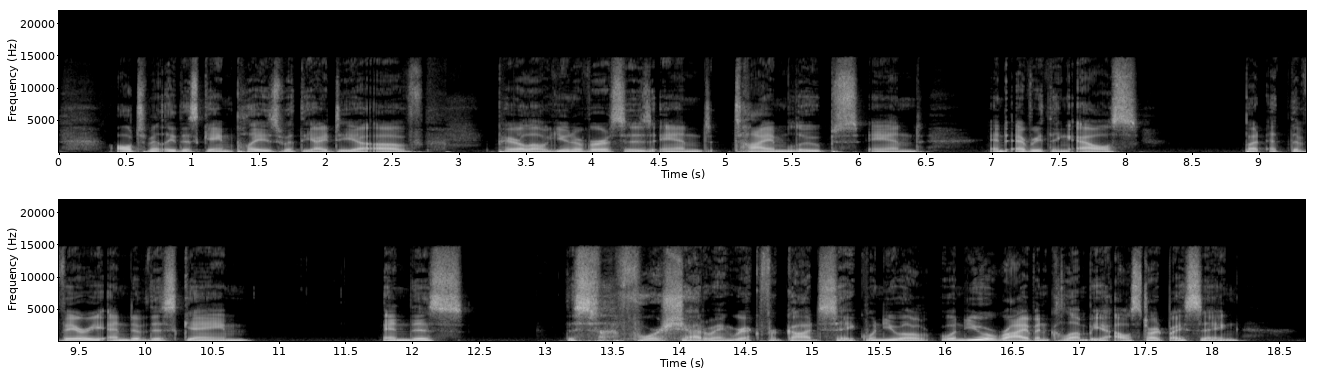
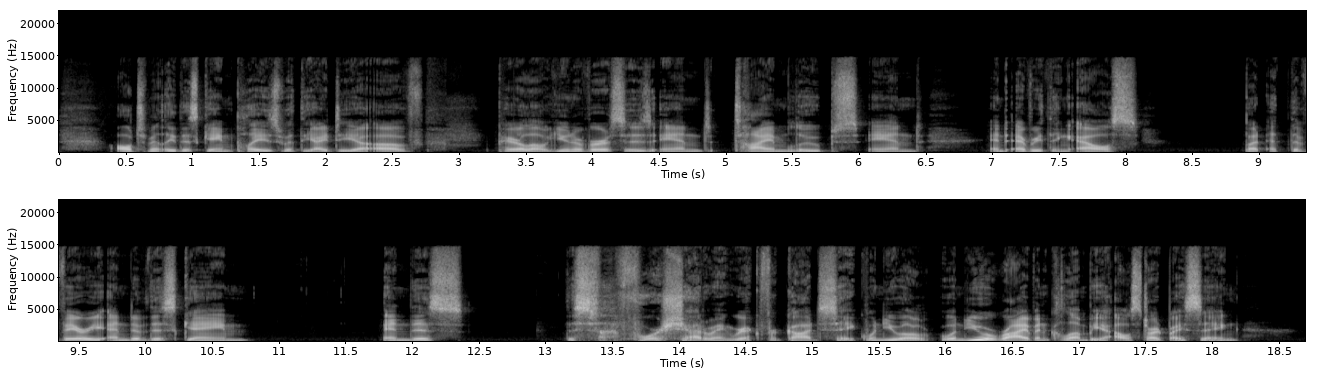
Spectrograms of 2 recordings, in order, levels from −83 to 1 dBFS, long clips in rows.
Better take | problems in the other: first | thin; somewhat; fading below 300 Hz

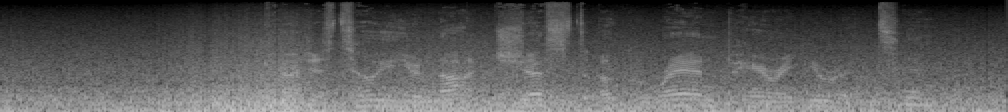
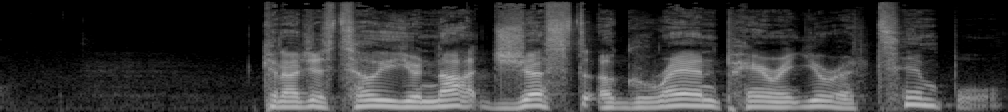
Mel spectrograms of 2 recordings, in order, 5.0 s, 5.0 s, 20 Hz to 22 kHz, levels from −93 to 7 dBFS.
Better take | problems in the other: second | wind noise on the microphone; heavy; as loud as the speech

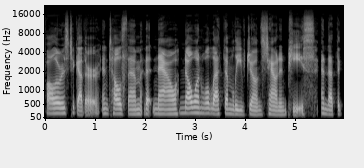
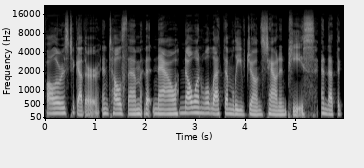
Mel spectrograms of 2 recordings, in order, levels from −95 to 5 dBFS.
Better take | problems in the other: second | thin; somewhat; fading below 350 Hz

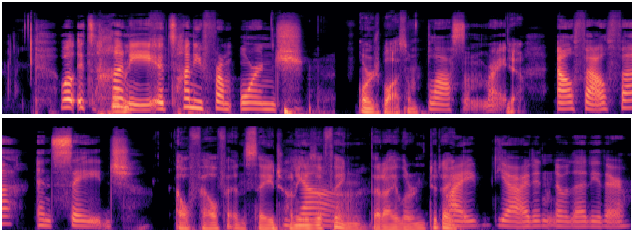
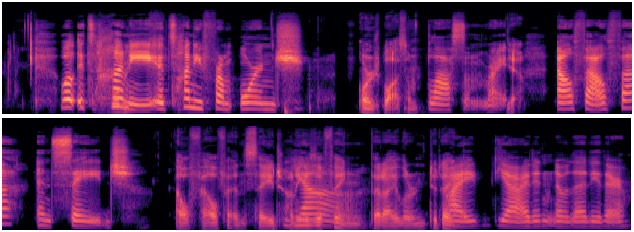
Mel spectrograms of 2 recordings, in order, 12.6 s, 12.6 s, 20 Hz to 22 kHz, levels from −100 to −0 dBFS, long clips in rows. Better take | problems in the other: first | thin; somewhat; fading below 350 Hz

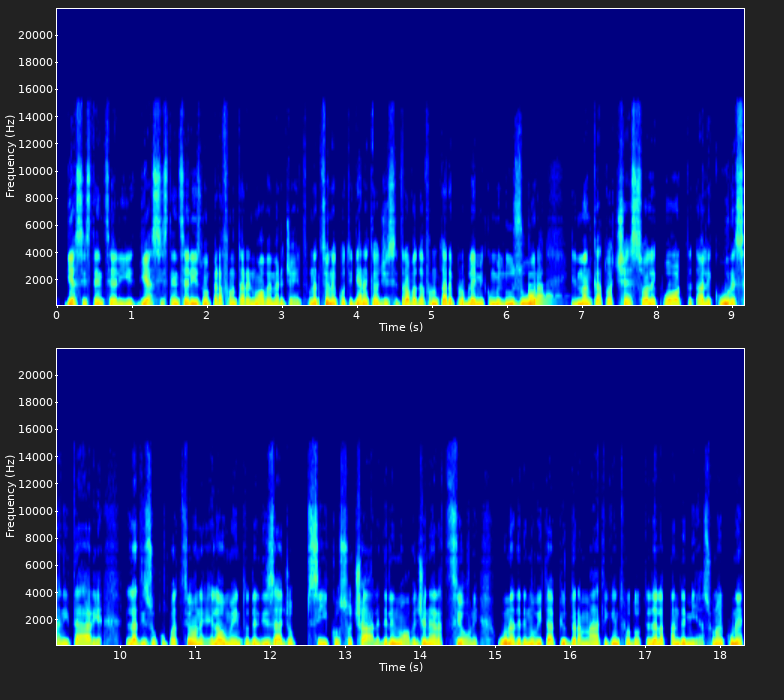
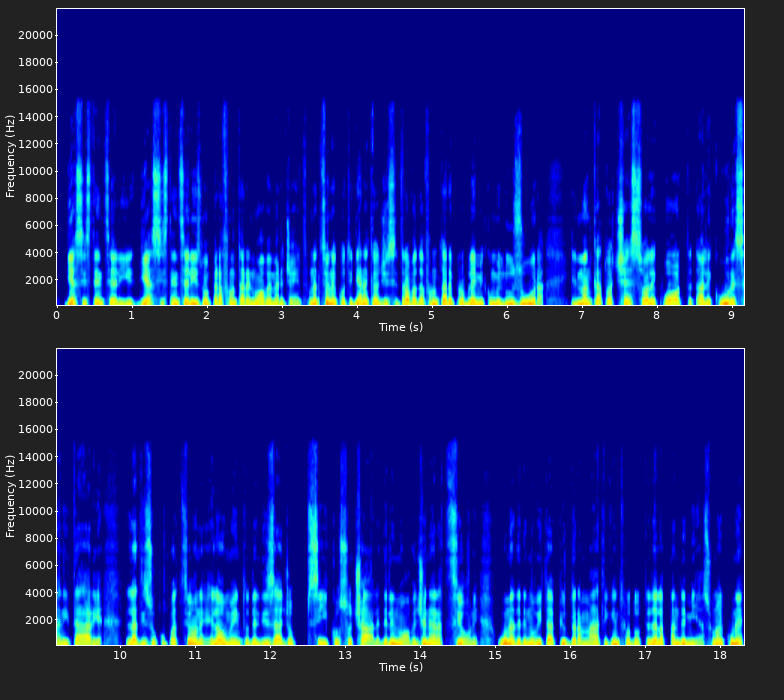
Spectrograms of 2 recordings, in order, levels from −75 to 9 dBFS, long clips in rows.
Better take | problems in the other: second | clattering dishes; noticeable; at 6.5 s; peak 3 dB below the speech

